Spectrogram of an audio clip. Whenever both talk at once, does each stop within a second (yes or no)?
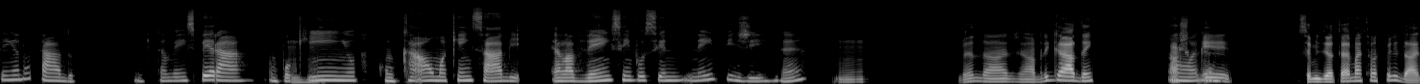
yes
